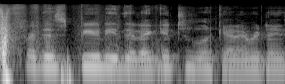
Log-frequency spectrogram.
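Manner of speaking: ordinary delivery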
